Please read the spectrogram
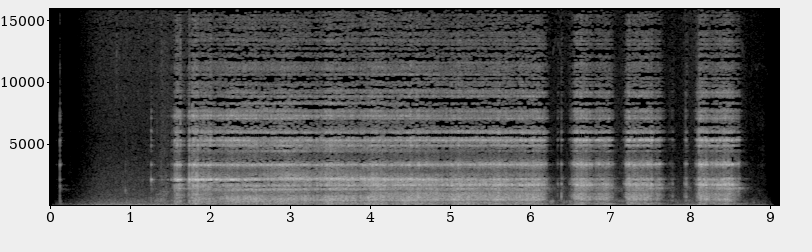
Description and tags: This is two slabs of concrete , one on top of the other, and scraped together. Brings to mind a stone tomb being opened (or a concrete coffin)
slab, cement, sliding, tomb, scraping, concrete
